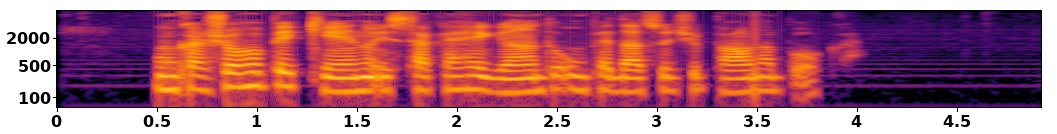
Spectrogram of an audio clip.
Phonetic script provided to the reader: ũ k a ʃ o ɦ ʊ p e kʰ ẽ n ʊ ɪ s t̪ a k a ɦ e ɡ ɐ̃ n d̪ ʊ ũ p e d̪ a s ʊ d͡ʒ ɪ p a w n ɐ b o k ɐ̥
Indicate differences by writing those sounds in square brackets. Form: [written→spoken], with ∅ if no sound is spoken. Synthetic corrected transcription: ũ k a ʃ o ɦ ʊ p e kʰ ẽ n ʊ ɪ s t̪ a k a ɦ e ɡ ɐ̃ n d̪ ʊ ũ p e d̪ a s ʊ d͡ʒ ɪ p a w n ɐ b o k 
